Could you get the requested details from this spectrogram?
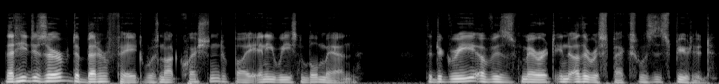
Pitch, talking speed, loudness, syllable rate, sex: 115 Hz, 190 wpm, -19 LUFS, 6.0 syllables/s, male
